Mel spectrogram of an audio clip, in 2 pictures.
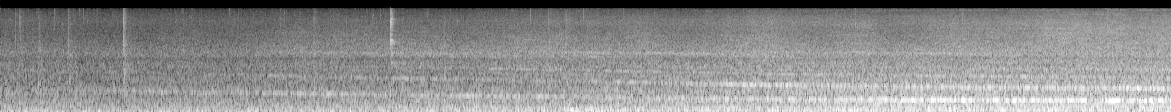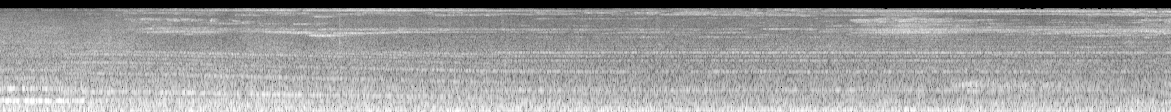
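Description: JR East Shinkansen train running slowly past, growing louder as it comes near, with a motor whine that falls in pitch as the train slows. About halfway through, several steady high-pitched squealing tones set in over the rumble of the wheels.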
